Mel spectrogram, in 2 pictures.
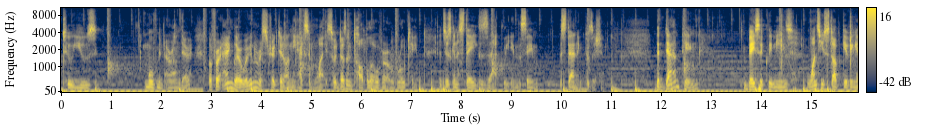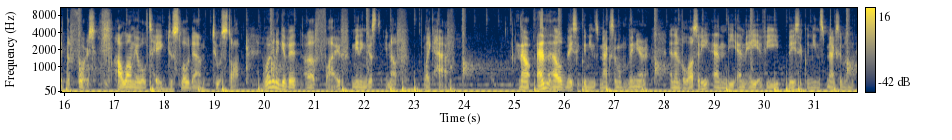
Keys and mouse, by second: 3.2 click, 4.6 Tab, 5.9 ctrl+s, 11.9 click, 12.1 click, 12.7 click, 12.9 click, 13.0 click, 14.9 Tab, 15.2 Tab, 16.7 ctrl+s.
